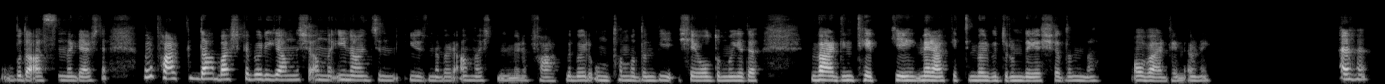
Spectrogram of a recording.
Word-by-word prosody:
bu 200 +1 -7
da - - +5
aslında 185 +1 -2
gerçekten, 180 0 -3 0.4
böyle 345 +3 0
farklı 270 -1 +4
daha 255 -1 +5
başka 235 +1 +3
böyle 230 -1 +1
yanlış 215 -1 0
anla 210 -2 -3
inancın 195 -2 -3
yüzünden 180 -2 -6
böyle 180 0 -6
anlaştın 190 - -6
mı? 95 - -5
Böyle 100 -1 -7
farklı, 170 +2 -6
böyle 185 -2 -2
unutamadığın 185 -1 -4
bir 180 -5 -5
şey 180 +1 -1
oldu 180 +1 -1
mu 180 0 -1
ya 180 -1 0
da 180 -1 0 0.5
verdiğin 195 -1 +7
tepki 190 0 +2
merak 185 -1 +6
ettiğin 185 0 -4
böyle 185 -1 +1
bir 180 -2 -4
durumda 180 0 -1
yaşadın 180 +1 -2
mı? 170 0 -7 0.3
O 195 -1 +1
verdiğin 170 0 -1
örnek 180 +1 -5 1.3
Hı - - +9
hı. 230 -1 -5
185 Hz, 175 wpm, -23 LUFS, 180-200 Hz, 1.3 s, Hı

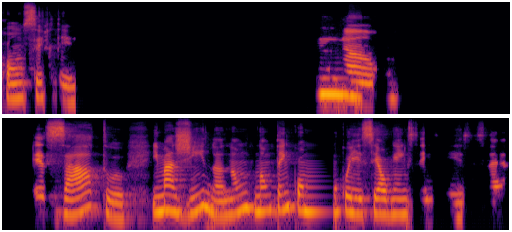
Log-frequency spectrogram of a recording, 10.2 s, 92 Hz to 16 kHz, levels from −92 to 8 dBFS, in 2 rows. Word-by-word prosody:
Com 190 0 -2
certe 190 -4 -6 2.4
Não. 230 -5 +4 1.7
Exato! 215 - +1 0.2
Imagina, 225 -1 +2
não 195 +6 -2
não 225 -2 -1
tem 250 +3 -1
como 220 -2 -1
conhecer 200 -2 0
alguém 195 0 0
em - - -5
6 375 - -12
meses, 165 +1 -13
né. 170 - -3
215 Hz, 90 wpm, -23 LUFS, 195-235 Hz, 2.4 s, Não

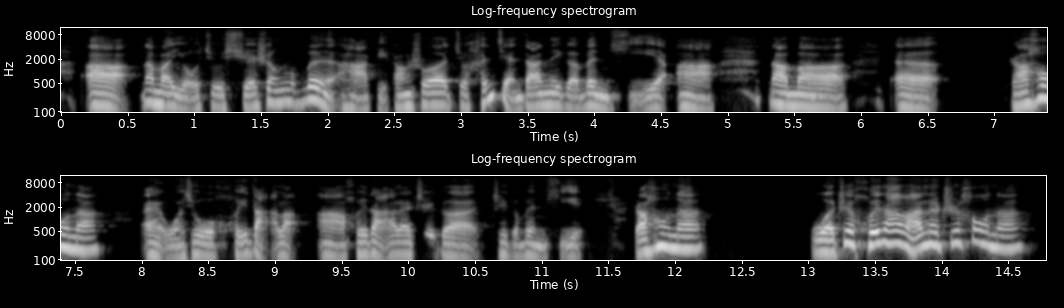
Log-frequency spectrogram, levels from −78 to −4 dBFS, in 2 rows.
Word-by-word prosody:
啊， 145 -2 +4
那 175 - 0
么 145 -4 +2
有 115 -3 -4
就 130 +1 -7
学 130 +1 -5
生 170 +3 -5
问 200 -2 +3
啊， 115 -3 -4
比 - - -14
方 130 +1 -4
说 150 0 +3
就 145 -2 -8
很 240 - -3
简 240 - -3
单 135 +3 +2
的 145 - -2
一 - - -5
个 130 - -1
问 130 -1 -1
题， 120 +1 -7
啊， 135 0 -1 0.4
那 155 -6 +4
么 125 -3 +2 0.3
呃， 120 -4 -1 0.5
然 145 +2 +1
后 210 +5 +3
呢， 175 -1 0 0.3
哎， - - -2
我 110 +1 -5
就 125 -1 -2
回 - - -7
答 - - +1
了， - - -3
啊， 115 - -2
回 135 +3 -5
答 145 -3 -1
了 135 0 -1
这 130 - -9
个 120 -3 -2
这 135 - -10
个 115 - -10
问 120 -3 -5
题。 115 +1 -10 0.3
然 155 - +6
后 215 +5 +3
呢， 190 -1 +3 0.8
我 155 0 +5
这 255 +10 +4
回 245 -1 +7
答 255 -1 +7
完 215 -3 +6
了 240 0 +4
之 250 +4 -3
后 260 -1 0
呢， 195 -1 -1
140 Hz, 225 characters per minute, -23 LUFS, 125-185 Hz, 0.8 s, 回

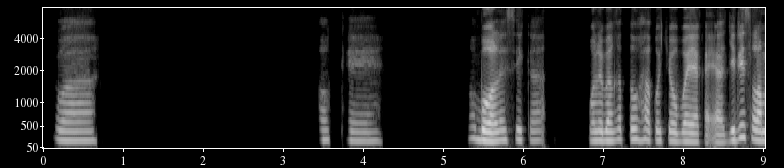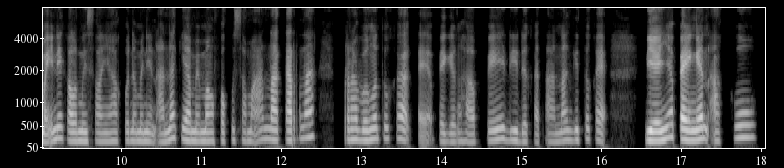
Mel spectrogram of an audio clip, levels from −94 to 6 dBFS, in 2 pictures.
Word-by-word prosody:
Wah. 200 -1 -4 2.8
Oke. 195 -3 -11 1.1
Oh, 240 - -10
boleh 200 -1 +6
sih, 210 +1 -6
Kak. 200 0 -11 0.5
Boleh 195 0 0
banget 210 +3 0
tuh, 220 0 -1
aku 205 -2 -3
coba 190 -1 -1
ya, 180 -1 +4
Kak, - - -8
ya. 165 - -2
Jadi 260 +6 +3
selama 205 -5 +3
ini 235 +4 0
kalau 190 -3 +1
misalnya 190 -1 -3
aku 195 - -16
nemenin 190 -2 -4
anak, 220 +8 -1
ya 200 - +3
memang 190 0 -1
fokus 195 +1 -9
sama 195 0 -7
anak 215 -2 +1
karena, 235 +5 +2 0.5
pernah 220 0 0
banget 220 +3 +2
tuh, 235 - -7
Kak, 230 -3 -2
kayak - - -9
pegang 180 -1 -7
hape 185 +5 -4
di 205 -1 -3
dekat 180 -3 -10
anak 180 +3 -7
gitu, 210 +2 -6
kek 200 -3 -4 0.5
dianya 205 +5 +8
pengen 220 +1 +8
aku, 250 +8 -4
200 Hz, 145 wpm, -23 LUFS, 190-215 Hz, 2.8 s, dianya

